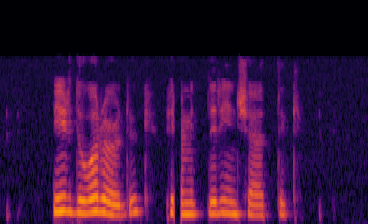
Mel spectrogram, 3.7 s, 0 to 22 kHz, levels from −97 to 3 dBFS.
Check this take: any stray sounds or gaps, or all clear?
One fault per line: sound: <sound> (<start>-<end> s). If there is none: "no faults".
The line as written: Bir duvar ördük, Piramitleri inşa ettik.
sound: dropout (1.7-1.8 s)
